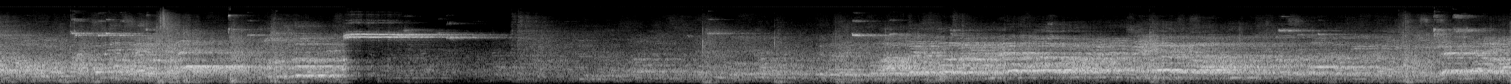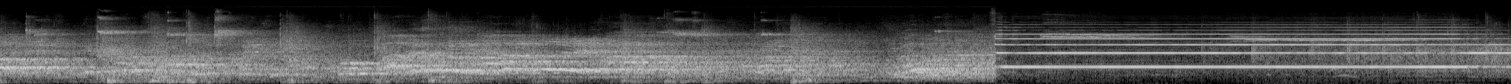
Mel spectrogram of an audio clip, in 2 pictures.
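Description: A basketball bouncing on a hardwood gym floor under players' and spectators' voices, all echoing in a large hall, with a short high whistle about four seconds in. Near the end the scoreboard buzzer sounds one long, steady, even-pitched blast of about five seconds, stopping play.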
